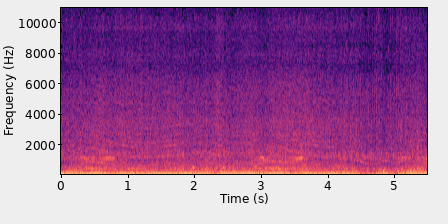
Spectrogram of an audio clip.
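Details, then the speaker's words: 1990s Japanese turbo AWD rally car, barn find woken after over a decade stored; runs unevenly, loping and surging, held on throttle because it won't idle; cause not confirmed. "yeah so it won't idle it won't idle I'm having to feather it just to just to keep it running"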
